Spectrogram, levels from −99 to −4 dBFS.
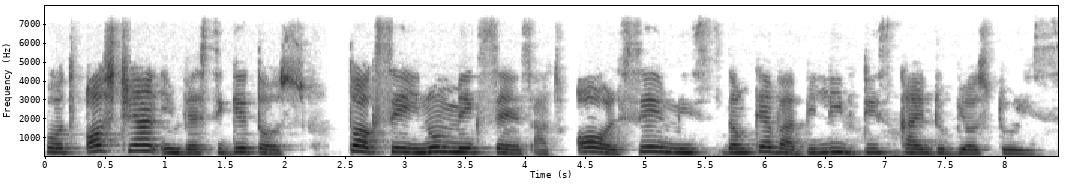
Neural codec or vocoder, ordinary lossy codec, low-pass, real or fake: none; none; 7.2 kHz; real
